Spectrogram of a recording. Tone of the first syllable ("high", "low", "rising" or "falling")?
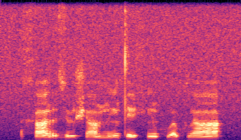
rising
